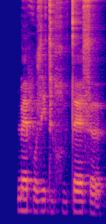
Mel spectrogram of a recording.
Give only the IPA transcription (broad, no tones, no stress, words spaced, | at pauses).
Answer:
ɳɛ fozidɛ̤ χʷe̤t̪ɛ sə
